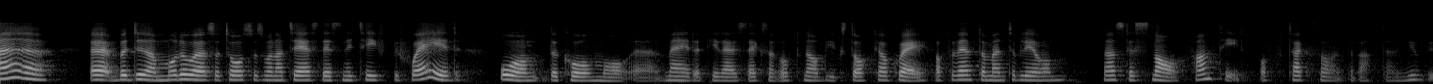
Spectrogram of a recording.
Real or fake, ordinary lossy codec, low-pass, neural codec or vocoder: fake; none; 7.2 kHz; codec, 16 kHz, 0.2 kbps, FocalCodec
